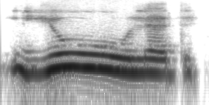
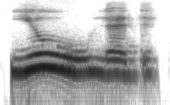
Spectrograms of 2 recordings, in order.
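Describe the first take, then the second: Both takes have the same delivery.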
